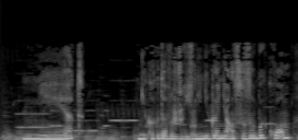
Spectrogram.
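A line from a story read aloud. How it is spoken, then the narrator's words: Frightened kitten's reply. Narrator (Russian): испуганно ответил котенок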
